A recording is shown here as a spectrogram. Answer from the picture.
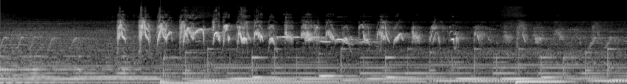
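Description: Black bulbul calls: a quick run of loud, squeaky cheeping notes starting about a second in and fading out after a few seconds, over background music.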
